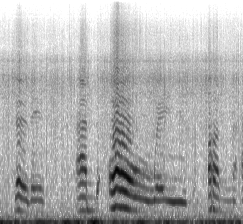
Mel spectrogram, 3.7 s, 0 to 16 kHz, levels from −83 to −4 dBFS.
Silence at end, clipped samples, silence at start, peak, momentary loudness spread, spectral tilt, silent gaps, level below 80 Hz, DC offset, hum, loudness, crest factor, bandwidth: 0 s; under 0.1%; 0 s; -2 dBFS; 16 LU; -5 dB/octave; none; -22 dBFS; under 0.1%; none; -19 LUFS; 16 dB; 11.5 kHz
